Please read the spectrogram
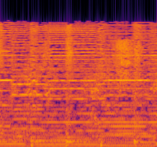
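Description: Scottish dance-band tune led by bagpipes over a steady drone, with a drum beat a little over two beats a second.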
